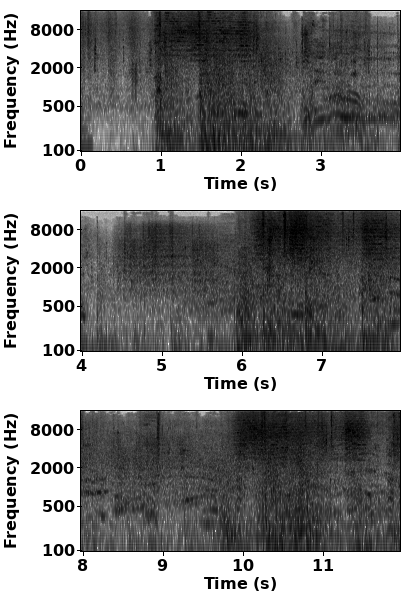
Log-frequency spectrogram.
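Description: Weapons clash and spells burst loudly in a fight.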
